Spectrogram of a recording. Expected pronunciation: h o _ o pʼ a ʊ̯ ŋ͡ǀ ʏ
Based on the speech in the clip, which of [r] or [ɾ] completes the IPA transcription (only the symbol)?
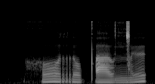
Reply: r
